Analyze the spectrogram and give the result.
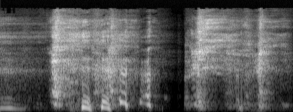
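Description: Loud coughing in two rough fits separated by a short pause, each burst harsh and breathy with strained, throaty vocal sounds mixed in.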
